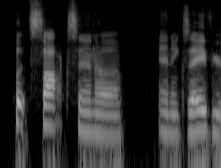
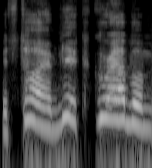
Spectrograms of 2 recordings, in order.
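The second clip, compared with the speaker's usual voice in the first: loud, raised rallying cry; mock urgent order; 6 semitones higher, 8 dB louder, slower than usual. Campmates ordering a friend to grab the boy, loud mock command. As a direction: call the attack with gusto.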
